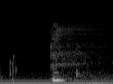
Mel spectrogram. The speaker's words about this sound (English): And, I just had to take a sip of water. Just give me a second.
